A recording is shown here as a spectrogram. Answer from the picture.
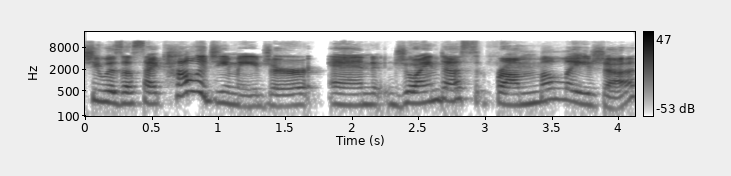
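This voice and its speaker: A woman's fairly high voice with ordinary pitch variation, an ordinary speaking voice. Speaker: university career development director. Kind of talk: interview host questions.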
